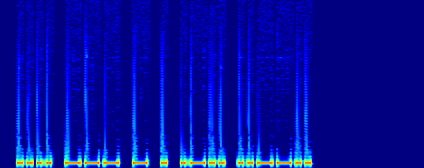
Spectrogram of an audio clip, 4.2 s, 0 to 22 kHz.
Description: Morse code, heard as a keyed tone, about 25 wpm, 700 Hz. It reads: HOTEL?
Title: Sentences from Top 1600 Words 25wpm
